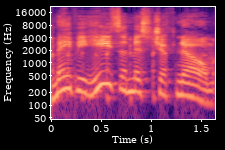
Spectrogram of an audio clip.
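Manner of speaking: high, slow, goofy gnome musing; imagined gnome voice. Acted. Gnomes puzzling over being licked, high silly voice. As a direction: draw it out in a high mock gnome voice.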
